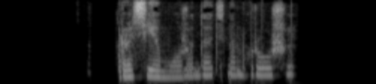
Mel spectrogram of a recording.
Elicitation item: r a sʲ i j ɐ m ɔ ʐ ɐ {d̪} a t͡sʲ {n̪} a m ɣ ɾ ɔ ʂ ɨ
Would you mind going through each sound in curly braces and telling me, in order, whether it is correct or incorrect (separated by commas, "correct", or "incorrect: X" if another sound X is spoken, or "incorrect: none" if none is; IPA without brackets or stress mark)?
correct, correct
